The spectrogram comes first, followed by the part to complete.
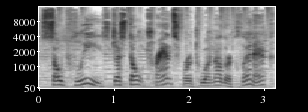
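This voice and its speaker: A man's voice: fairly high pitch, lively intonation, a little slow, fairly bright tone, soft background music. A man voicing an anxious, stammering young male nurse, insecure and pleading, in a manga dub. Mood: desperate pleading. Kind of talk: animated romantic-comedy dub acting.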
